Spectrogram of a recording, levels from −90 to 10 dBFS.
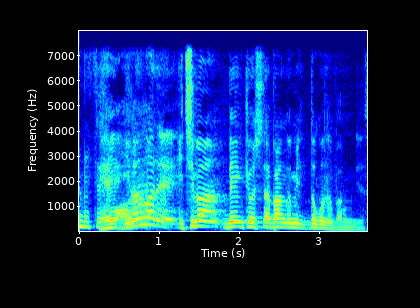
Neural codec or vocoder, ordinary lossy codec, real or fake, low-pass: vocoder, 44.1 kHz, 128 mel bands, Pupu-Vocoder; none; fake; 7.2 kHz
